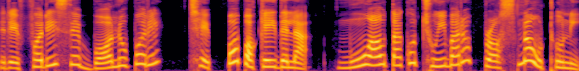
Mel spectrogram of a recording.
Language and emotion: Odia, disgusted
